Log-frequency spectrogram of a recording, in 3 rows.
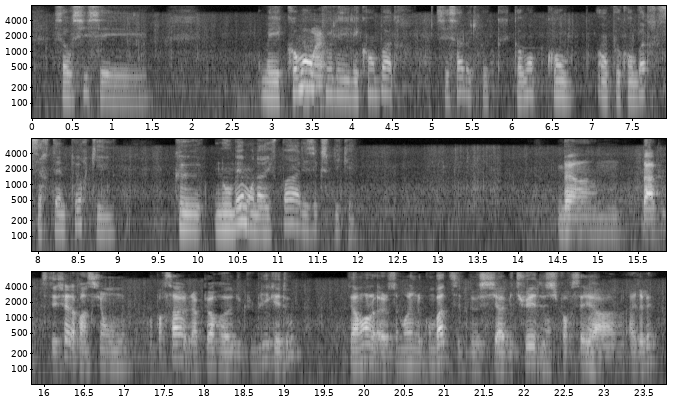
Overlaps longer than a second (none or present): none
